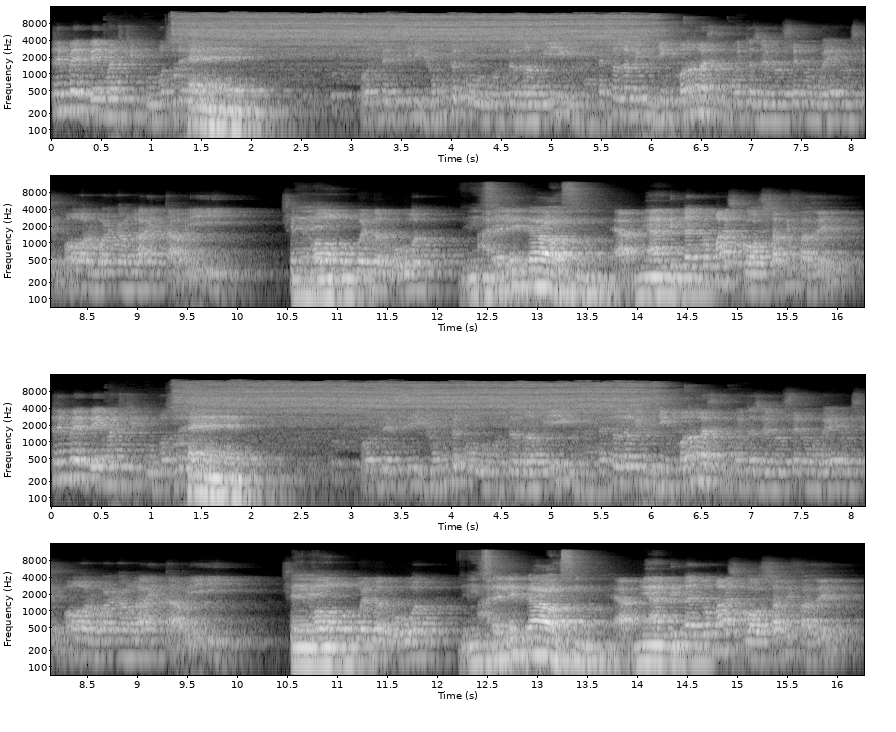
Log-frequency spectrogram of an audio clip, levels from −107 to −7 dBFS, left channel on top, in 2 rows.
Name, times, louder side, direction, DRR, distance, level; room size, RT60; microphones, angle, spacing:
voice 1, 0.0-1.5 3.1-9.9 10.5-11.8 12.4-12.8 13.0-13.1 13.7-15.9, equal, 20° left, -4 dB, 0.8 m, -33 dB
Water tap faucet, 0.5-7.0, left 2 dB, 60° left, 1.2 m, -36 dB
voice 2, 1.4-2.1 10.5-11.1 12.2-14.5, right 2 dB, 80° right, 1 dB, 0.6 m, -27 dB
3.6 x 3.1 x 4.7 m, 1.4 s
head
